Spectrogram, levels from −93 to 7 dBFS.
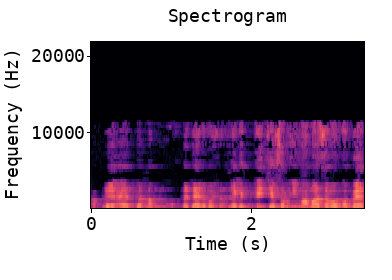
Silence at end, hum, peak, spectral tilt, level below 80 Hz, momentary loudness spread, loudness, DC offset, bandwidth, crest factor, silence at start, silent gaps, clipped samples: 0 s; none; -4 dBFS; -3.5 dB/octave; -70 dBFS; 8 LU; -24 LUFS; under 0.1%; 11.5 kHz; 20 dB; 0 s; none; under 0.1%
